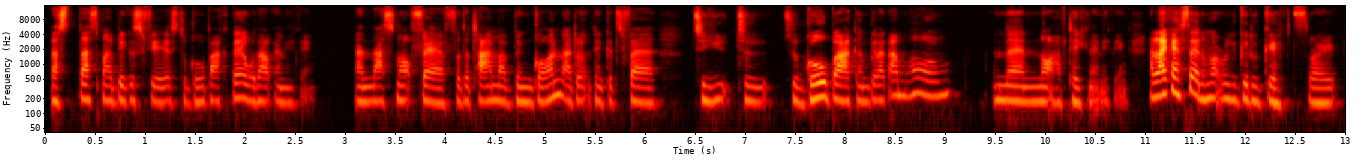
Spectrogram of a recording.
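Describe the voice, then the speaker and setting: Earnest, chatty woman, lowish voice. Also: steady tone, a little fast, a bit bright. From Britain. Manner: chatty and earnest, many fillers like "like" and "you know"; laughs easily. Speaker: guest, early childhood educator. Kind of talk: casual podcast conversation.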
